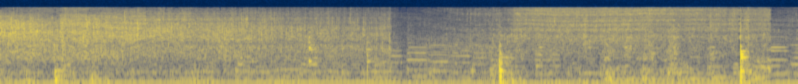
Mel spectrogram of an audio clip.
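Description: Minced meat sizzles and fries in a pan for a shepherd's pie, a steady close crackle with occasional sharp clicks of a utensil stirring against the metal.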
